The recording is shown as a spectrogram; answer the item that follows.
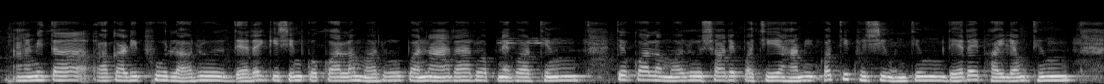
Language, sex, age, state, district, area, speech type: Nepali, female, 60+, West Bengal, Jalpaiguri, urban, spontaneous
